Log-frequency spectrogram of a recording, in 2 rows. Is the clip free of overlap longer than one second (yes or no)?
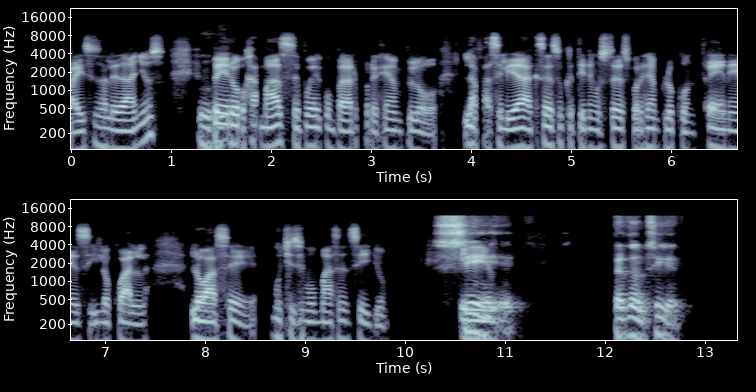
yes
